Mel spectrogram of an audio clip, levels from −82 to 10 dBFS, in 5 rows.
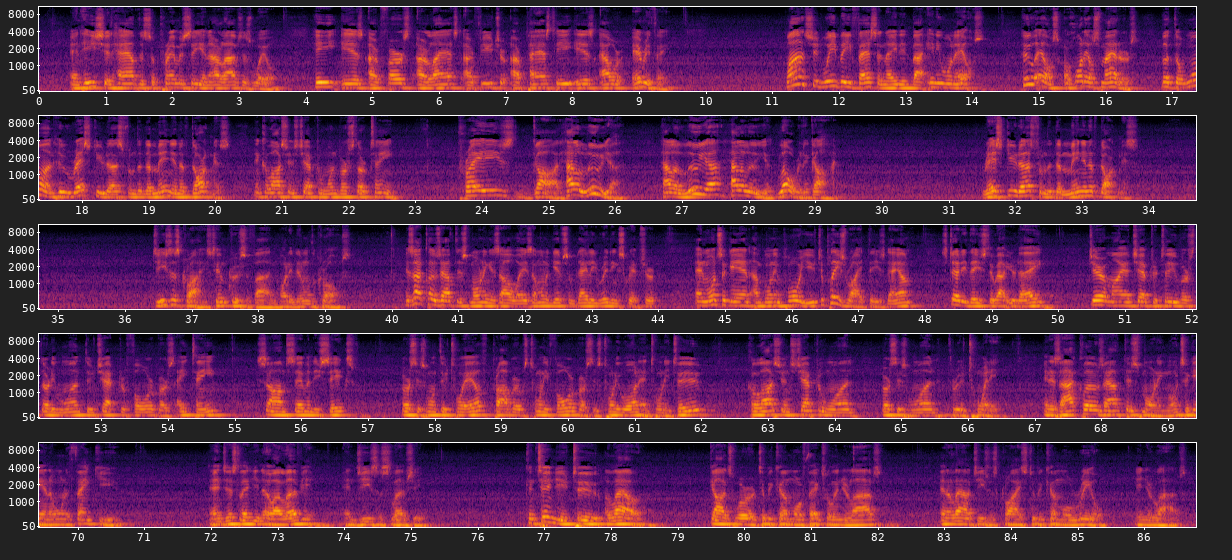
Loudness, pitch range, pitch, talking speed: -17 LUFS, 110-140 Hz, 130 Hz, 135 wpm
